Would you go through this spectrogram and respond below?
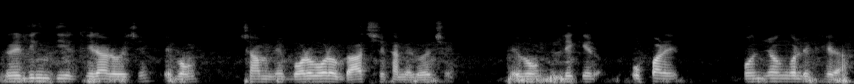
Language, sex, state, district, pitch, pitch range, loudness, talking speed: Bengali, male, West Bengal, Jalpaiguri, 130 Hz, 125-140 Hz, -19 LUFS, 120 wpm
